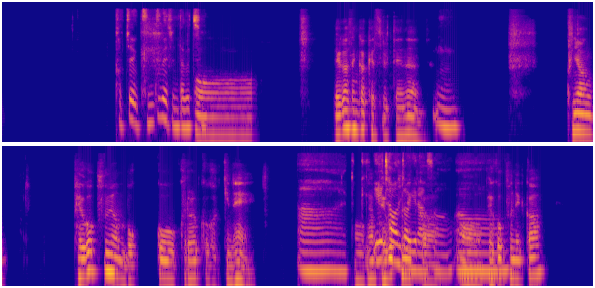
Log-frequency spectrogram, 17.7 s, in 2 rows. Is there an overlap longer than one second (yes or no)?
yes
